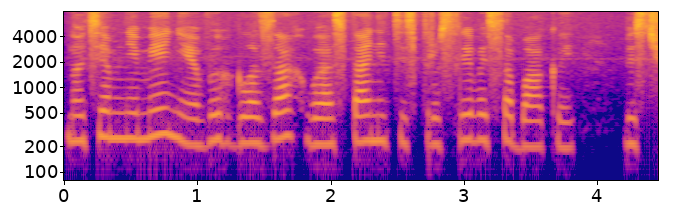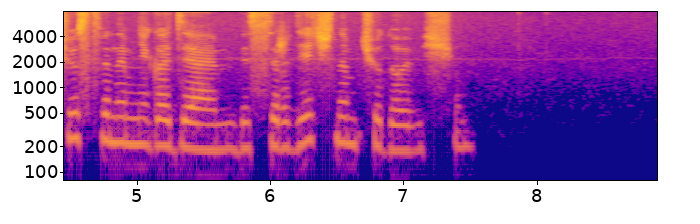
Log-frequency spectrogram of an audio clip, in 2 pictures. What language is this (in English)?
Russian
